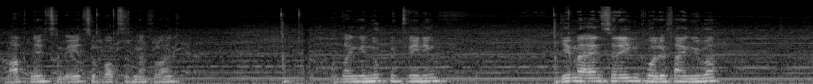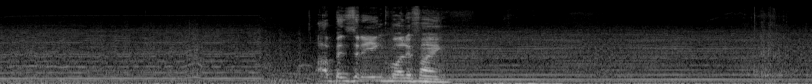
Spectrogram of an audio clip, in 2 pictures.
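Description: A Formula One car engine screams at high revs through upshifts.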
